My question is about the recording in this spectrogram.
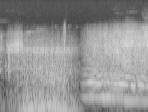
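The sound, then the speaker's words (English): A big car's engine runs loudly, its steady drone jumping to a higher-pitched rev partway through, then holding there. No one speaks. “Wow, a big car!”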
